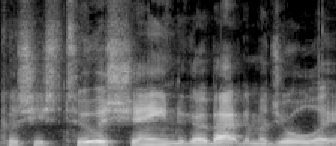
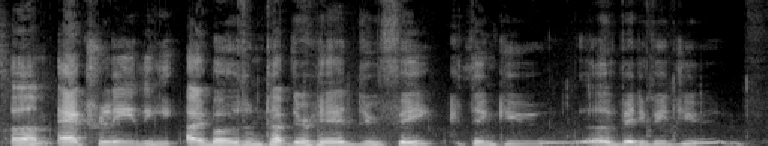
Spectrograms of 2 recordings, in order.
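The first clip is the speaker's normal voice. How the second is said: nerdy know-it-all; 5 semitones higher than usual. Retold or imitated. Mocking a know-it-all commenter.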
